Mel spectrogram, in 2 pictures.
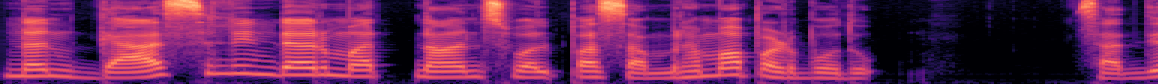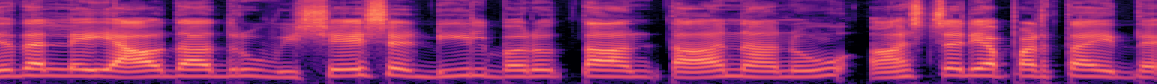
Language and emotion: Kannada, surprised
